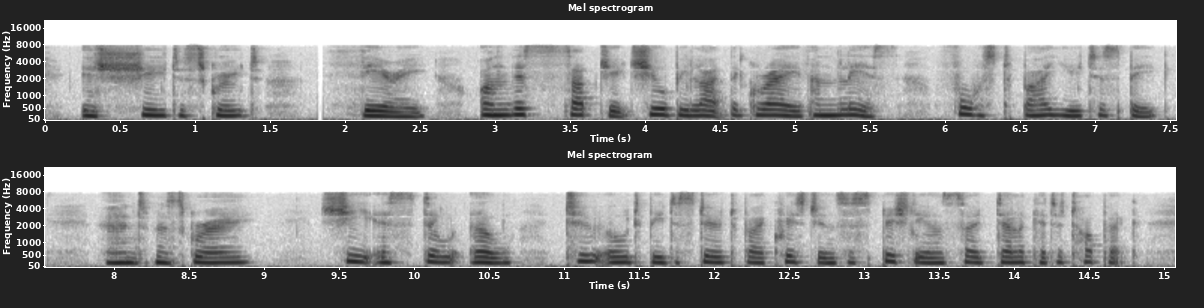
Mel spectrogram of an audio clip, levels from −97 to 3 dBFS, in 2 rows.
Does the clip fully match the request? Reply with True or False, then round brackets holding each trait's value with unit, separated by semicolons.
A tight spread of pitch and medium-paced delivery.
True (2.0 semitones; 155 wpm)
